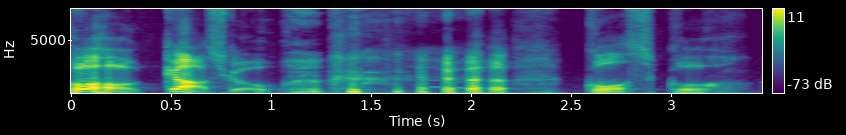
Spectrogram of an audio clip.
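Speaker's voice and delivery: strangest made-up, weird, silly voice. Explaining a trick for remembering chores, the speaker demonstrates: saying costco in weird voices. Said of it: "saying Costco in the weirdest voices".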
